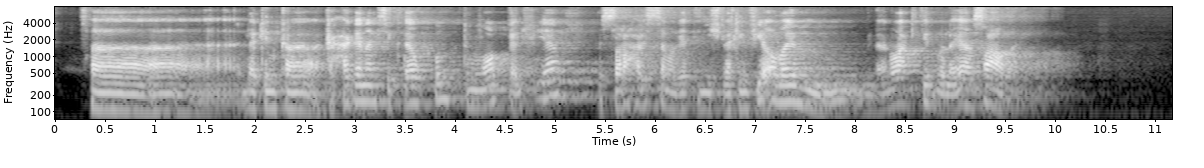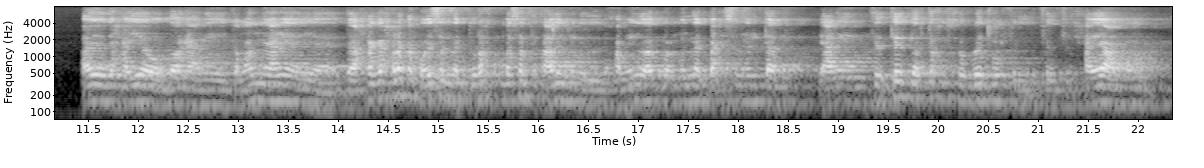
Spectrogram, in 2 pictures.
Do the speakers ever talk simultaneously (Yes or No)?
No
